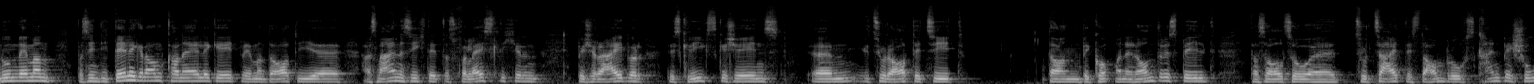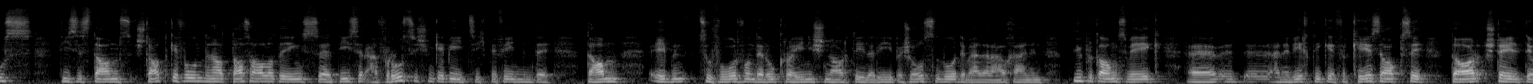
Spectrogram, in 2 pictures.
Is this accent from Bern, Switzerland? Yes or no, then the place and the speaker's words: no; Zurich, Switzerland; auch als Zürcher. Wir Zürcher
